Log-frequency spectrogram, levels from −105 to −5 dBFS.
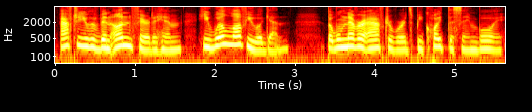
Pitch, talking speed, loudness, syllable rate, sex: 220 Hz, 225 wpm, -17 LUFS, 5.7 syllables/s, female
